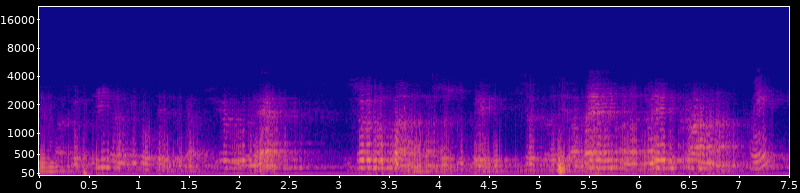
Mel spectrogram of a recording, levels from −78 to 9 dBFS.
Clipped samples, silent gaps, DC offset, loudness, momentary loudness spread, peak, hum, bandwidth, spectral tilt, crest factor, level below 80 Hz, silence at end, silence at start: under 0.1%; none; under 0.1%; -28 LUFS; 10 LU; -8 dBFS; none; 4.8 kHz; -8 dB/octave; 20 dB; -44 dBFS; 0 s; 0 s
